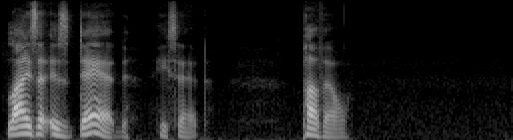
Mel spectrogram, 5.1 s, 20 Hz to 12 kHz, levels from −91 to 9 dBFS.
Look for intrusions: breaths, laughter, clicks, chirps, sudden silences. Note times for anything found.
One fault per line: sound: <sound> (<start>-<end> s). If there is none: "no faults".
no faults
